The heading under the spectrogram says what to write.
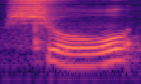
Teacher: It's a third tone, down and up.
